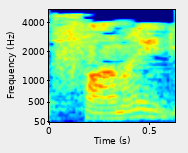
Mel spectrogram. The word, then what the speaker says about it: Fawney: My mother got saved in the 30s, again down in Fermanagh, in a series of meetings held in a little crossroads, really, called Fanny, just outside of Lisnaskee. It's spelt Fawny, F-A-W-N-E-Y, but I suppose we all corrupt these names, and it was just called Fanny.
